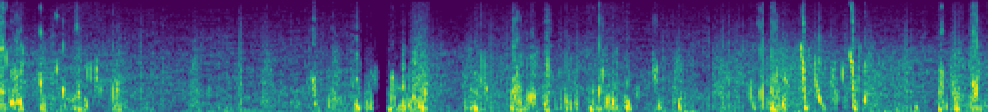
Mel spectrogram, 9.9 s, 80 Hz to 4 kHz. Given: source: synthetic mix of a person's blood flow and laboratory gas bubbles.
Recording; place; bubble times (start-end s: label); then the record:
Doppler ultrasound of blood flow; subclavian vein
0.00-0.27 s: bubbles
0.38-0.50 s: bubbles
0.54-1.05 s: bubbles
1.08-1.30 s: bubbles
3.05-3.22 s: bubbles
3.27-3.39 s: bubbles
3.53-3.79 s: bubbles
3.87-4.30 s: bubbles
4.63-4.89 s: bubbles
5.08-5.79 s: bubbles
5.85-6.41 s: bubbles
6.51-6.63 s: bubbles
6.76-6.85 s: bubbles
7.48-7.90 s: bubbles
7.97-8.69 s: bubbles
9.39-9.63 s: bubbles
9.68-9.84 s: bubbles
From the record:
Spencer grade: 3 (all of the cardiac periods contain showers or single bubble signals, but not dominating or overriding the cardiac motion signals); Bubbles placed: anywhere in the cardiac cycle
